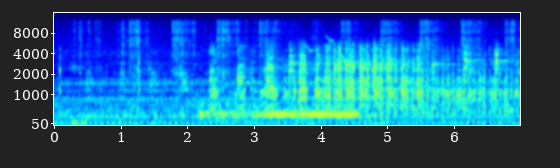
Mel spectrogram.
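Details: Morning at 07:13, 25 July 2021, by Gowrie dam in Djuma Game Reserve, Sabi Sand Wildtuin, South Africa: a red-billed hornbill seeking food gives a series of harsh, clucking notes that grow louder and denser, with a steady low hum behind.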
